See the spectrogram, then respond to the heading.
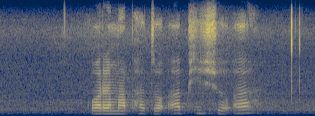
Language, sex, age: Northern Sotho, female, 27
